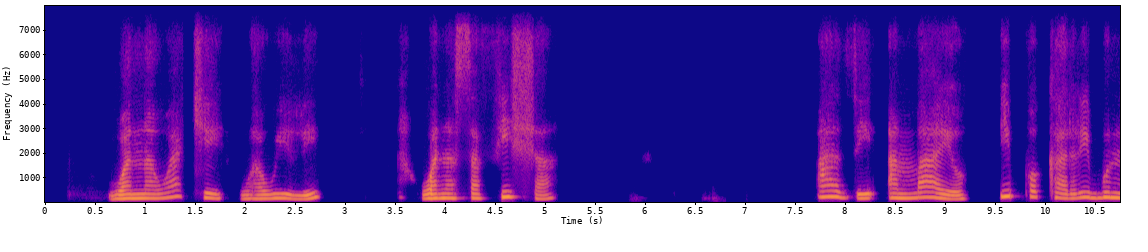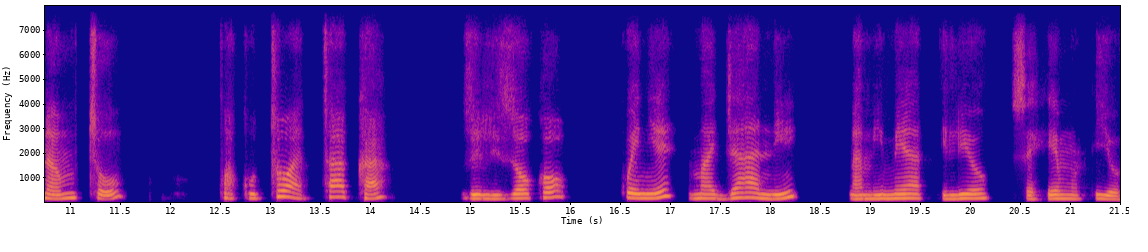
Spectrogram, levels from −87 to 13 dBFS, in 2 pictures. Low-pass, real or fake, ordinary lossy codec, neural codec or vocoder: 7.2 kHz; fake; Opus, 24 kbps; codec, 24 kHz, 0.5 kbps, DualCodec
